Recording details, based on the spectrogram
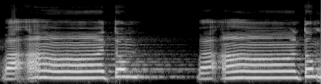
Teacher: نون ساکن کے بعد اگر حروف اقفا میں سے کوئی حرف آ جائے تو آپ نے یہاں پر نون ساکن کی آواز کو ناک میں چھپا لینا ہے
